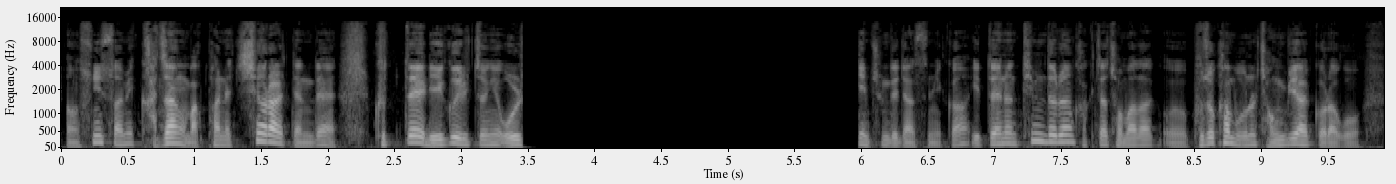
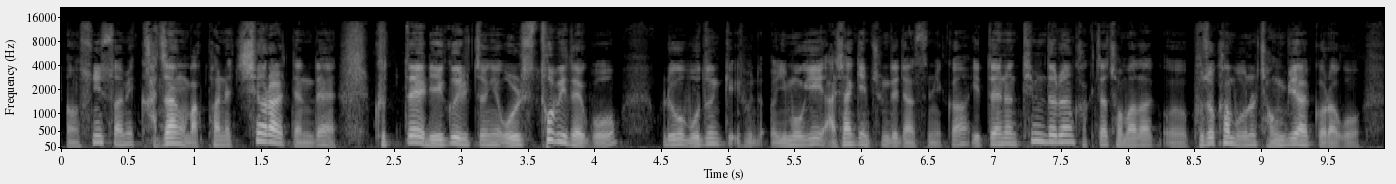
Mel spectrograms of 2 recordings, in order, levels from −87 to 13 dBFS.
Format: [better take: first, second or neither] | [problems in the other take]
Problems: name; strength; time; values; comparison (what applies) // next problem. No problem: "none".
second | audio cutting out; at 3.5 s for 2.5 s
